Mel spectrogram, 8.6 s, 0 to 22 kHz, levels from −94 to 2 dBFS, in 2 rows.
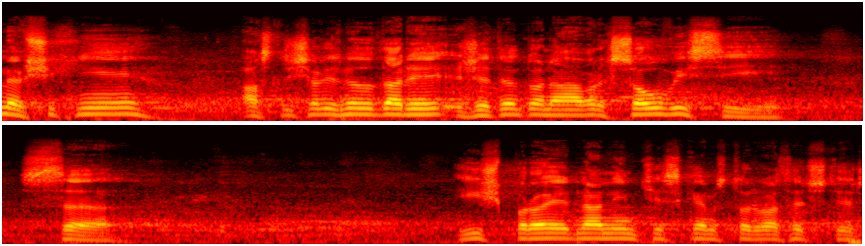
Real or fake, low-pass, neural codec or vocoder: real; 14.4 kHz; none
